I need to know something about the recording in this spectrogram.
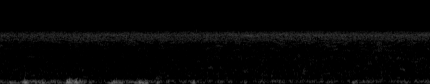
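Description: Quiet background ambience: a steady faint hiss, with a few soft low bumps in the first second and a half.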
